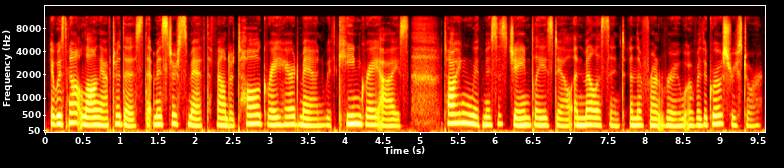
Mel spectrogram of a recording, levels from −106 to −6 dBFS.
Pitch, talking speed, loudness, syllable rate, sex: 215 Hz, 215 wpm, -19 LUFS, 5.0 syllables/s, female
